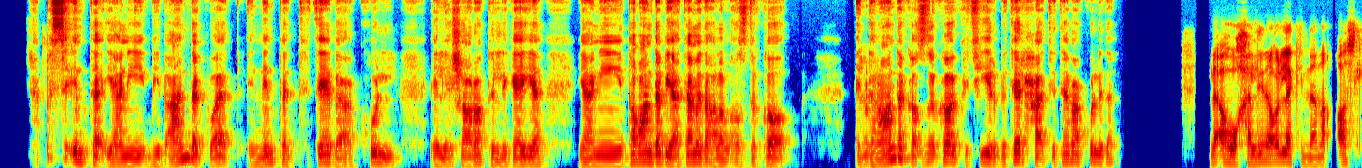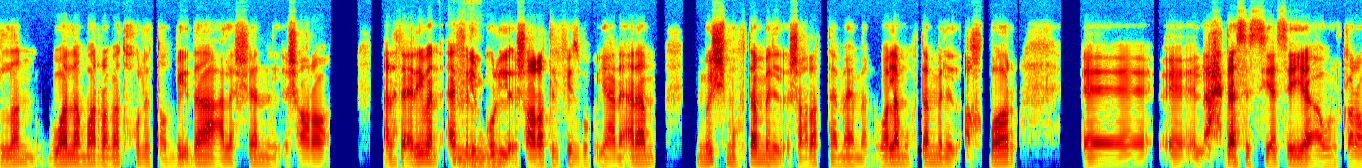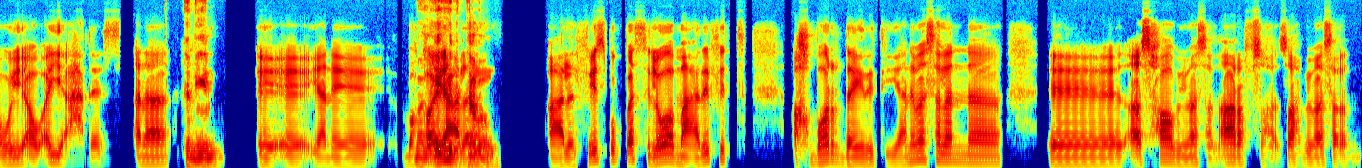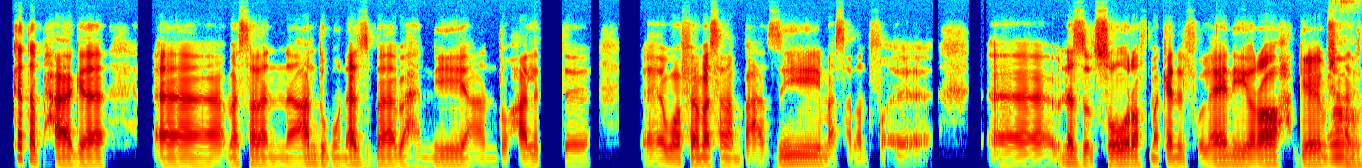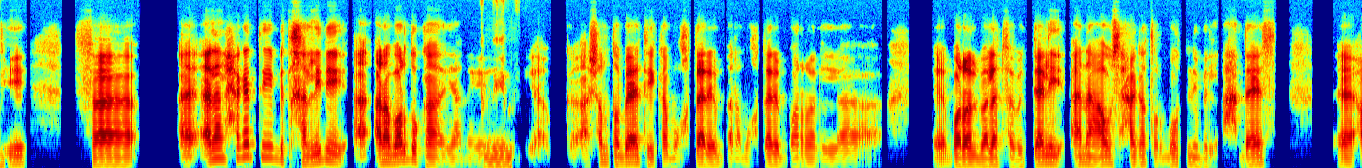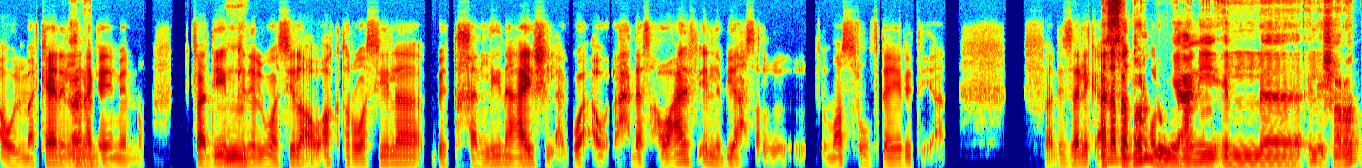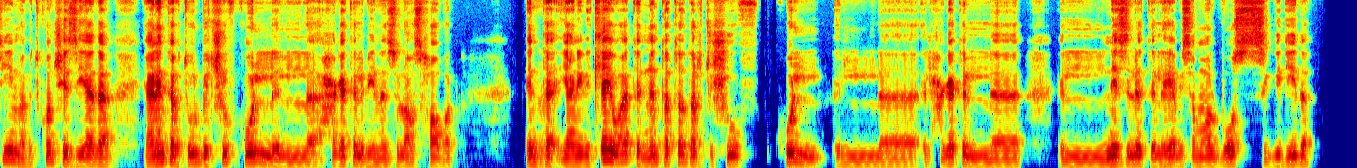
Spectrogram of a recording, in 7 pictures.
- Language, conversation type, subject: Arabic, podcast, سؤال باللهجة المصرية عن أكتر تطبيق بيُستخدم يوميًا وسبب استخدامه
- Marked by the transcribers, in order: tapping; unintelligible speech; in English: "الposts"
